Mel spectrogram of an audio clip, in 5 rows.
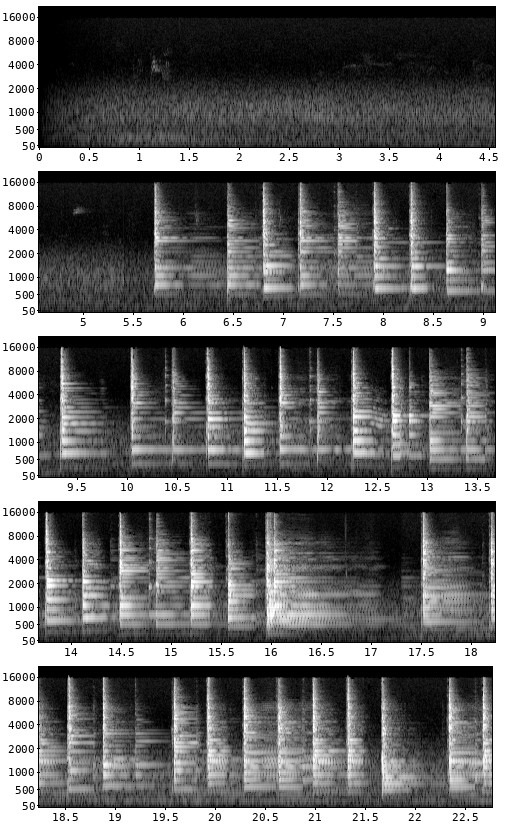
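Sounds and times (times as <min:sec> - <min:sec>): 
Japanese shamisen: 0:05.4 - 0:22.7.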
